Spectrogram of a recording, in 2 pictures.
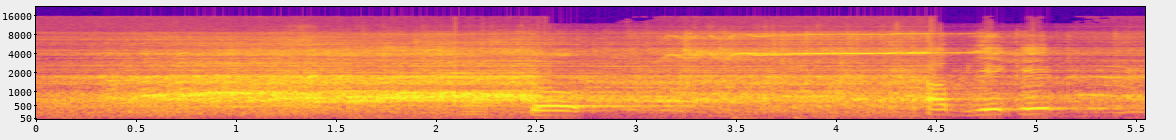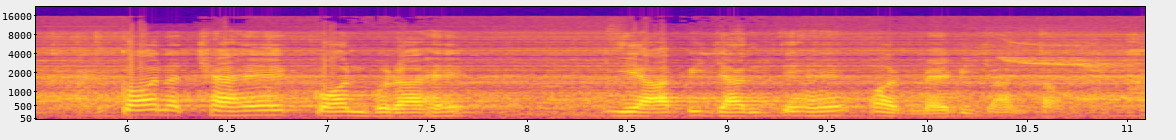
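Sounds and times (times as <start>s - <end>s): audience applauding: 0.9s - 4.6s
man speaking: 8.4s - 10.8s.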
